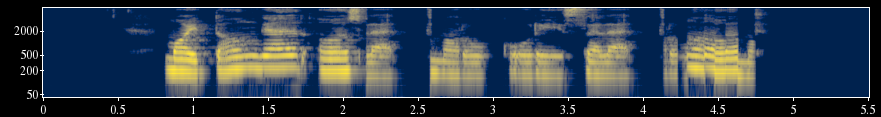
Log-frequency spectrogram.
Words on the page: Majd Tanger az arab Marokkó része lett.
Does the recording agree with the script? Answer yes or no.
no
